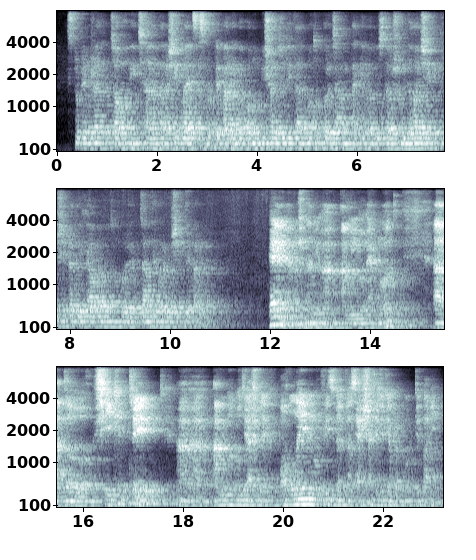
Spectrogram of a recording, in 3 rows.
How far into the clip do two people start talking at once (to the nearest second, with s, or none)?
none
